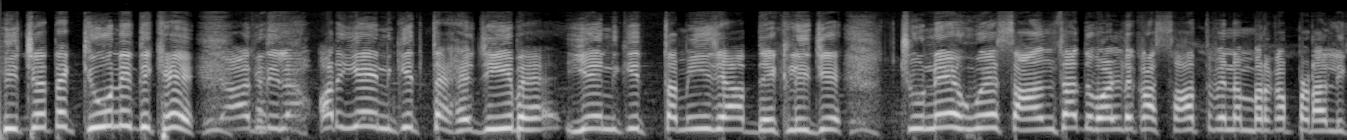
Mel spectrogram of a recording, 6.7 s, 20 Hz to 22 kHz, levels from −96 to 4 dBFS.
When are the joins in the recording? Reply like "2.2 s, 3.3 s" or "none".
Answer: 1.3 s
